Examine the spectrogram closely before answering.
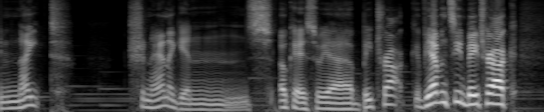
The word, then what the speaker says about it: Batroc: Batrock.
